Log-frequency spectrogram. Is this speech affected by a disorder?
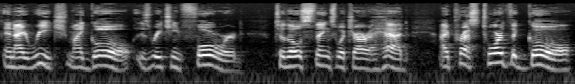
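No.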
